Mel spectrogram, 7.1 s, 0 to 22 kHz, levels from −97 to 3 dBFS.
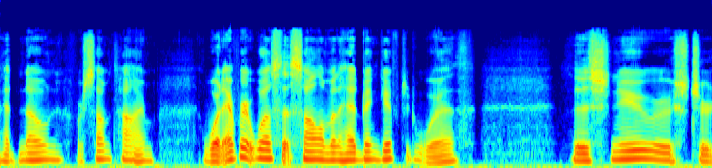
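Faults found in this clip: Time-stretched section, 4.13 s to 7.12 s: speech abruptly slows to 0.58x pace, pitch unchanged. Likely a time-stretch stage padding audio to length by repeating short pieces. Unlike sample-rate mismatch, pitch does not drop.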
